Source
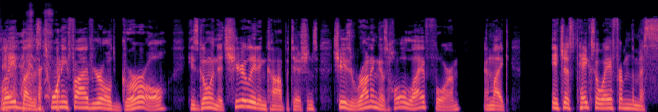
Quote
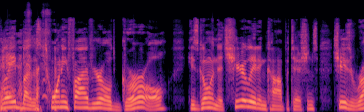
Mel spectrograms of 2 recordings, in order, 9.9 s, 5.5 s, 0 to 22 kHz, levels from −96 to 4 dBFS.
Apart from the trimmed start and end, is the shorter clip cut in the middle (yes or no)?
no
